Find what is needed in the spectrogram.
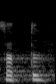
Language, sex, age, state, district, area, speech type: Sindhi, female, 30-45, Maharashtra, Thane, urban, read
